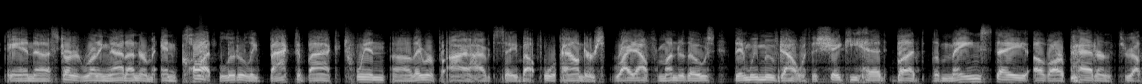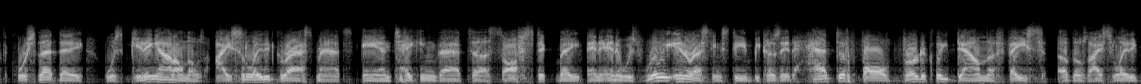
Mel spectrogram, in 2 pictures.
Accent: American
